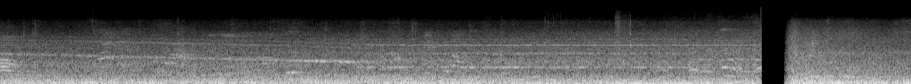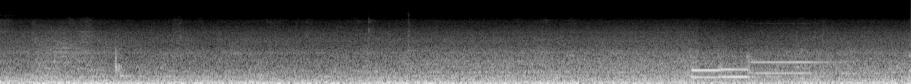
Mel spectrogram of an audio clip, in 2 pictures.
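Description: Dubai Metro train arriving at the platform, the whine of its electric motors falling in pitch as it slows over a heavy rumble. After a cut, the steady low rumble of the train running, heard from inside the carriage, with a short two-note rising chime near the end.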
